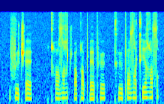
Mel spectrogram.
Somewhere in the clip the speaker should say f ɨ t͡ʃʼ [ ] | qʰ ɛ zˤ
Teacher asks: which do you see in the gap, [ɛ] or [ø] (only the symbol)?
ɛ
